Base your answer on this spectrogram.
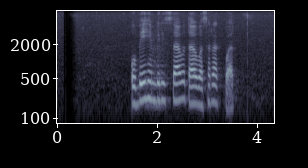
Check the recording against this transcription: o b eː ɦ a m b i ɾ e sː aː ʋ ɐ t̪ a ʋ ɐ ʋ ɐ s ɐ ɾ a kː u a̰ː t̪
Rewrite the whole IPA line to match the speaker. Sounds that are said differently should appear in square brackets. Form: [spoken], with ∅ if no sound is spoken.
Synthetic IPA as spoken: o b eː ɦ [e] m b i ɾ [i] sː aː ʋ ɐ t̪ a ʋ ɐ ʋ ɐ s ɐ ɾ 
